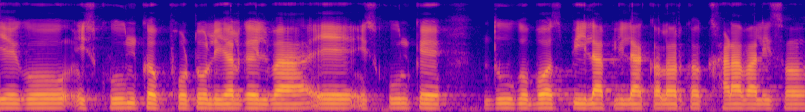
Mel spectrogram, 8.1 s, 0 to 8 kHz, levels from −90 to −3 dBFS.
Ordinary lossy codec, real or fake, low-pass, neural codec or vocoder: none; real; 7.2 kHz; none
